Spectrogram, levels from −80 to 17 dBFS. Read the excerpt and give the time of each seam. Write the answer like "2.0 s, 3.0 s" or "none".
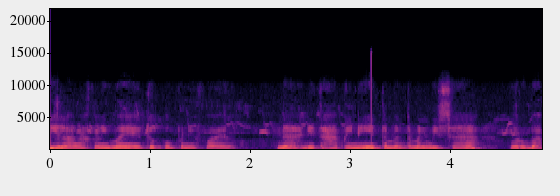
2.2 s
